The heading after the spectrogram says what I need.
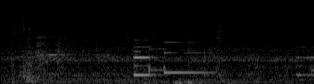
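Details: Ford Fiesta ST, engine off, during aux fuel controller install: short, clean chime over a quiet cabin at key-on; normal key-on startup chime.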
